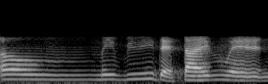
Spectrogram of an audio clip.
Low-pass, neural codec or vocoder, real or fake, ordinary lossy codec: 3.6 kHz; codec, 16 kHz in and 24 kHz out, 0.9 kbps, LongCat-Audio-Codec, fine tuned four codebook decoder; fake; AAC, 24 kbps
